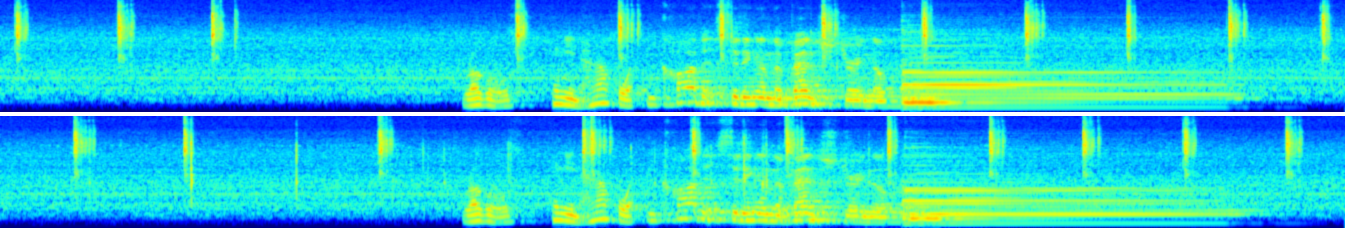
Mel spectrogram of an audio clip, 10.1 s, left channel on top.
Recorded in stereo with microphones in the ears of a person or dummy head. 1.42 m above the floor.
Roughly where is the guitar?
Left.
